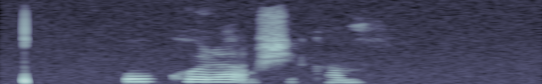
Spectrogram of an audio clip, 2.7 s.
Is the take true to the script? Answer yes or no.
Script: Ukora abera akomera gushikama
no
